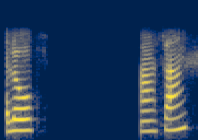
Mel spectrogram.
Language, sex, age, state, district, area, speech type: Goan Konkani, female, 45-60, Goa, Murmgao, rural, conversation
